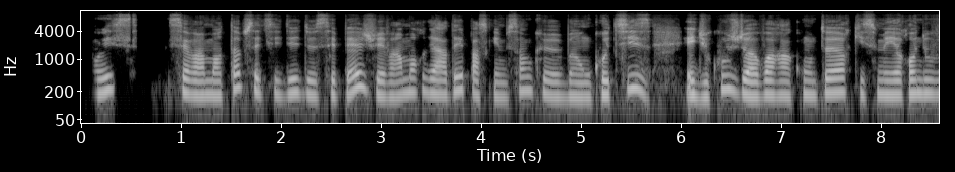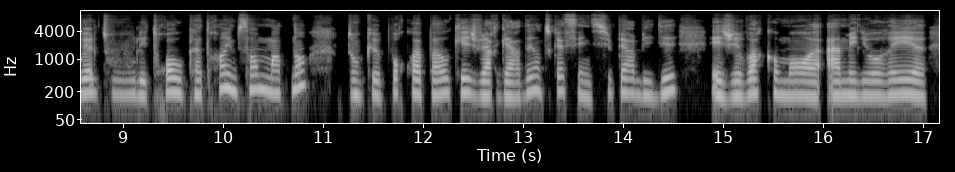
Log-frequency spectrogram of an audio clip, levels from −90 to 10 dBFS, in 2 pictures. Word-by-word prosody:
Oui, 190 +3 0
s 485 - -2 0.4
c'est 190 - +1
vraiment 165 -1 0
top, 240 +2 -1
cette 195 -3 0
idée 180 +2 -3
de 175 -2 -4
CPF. 175 +8 0
Je 210 - +1
vais 170 - +3
vraiment 165 +4 -3
regarder, 190 +1 0
parce 175 -5 -1
qu'il 160 -1 -6
me - - -10
semble 205 +7 -3
que 165 -5 -4
ben, 155 +1 -6
on 155 0 -5
cotise. 190 +2 +1 0.4
Et - - +8
du 155 0 0
coup 225 +8 -4
je 205 -3 +1
dois 175 -3 +6
avoir 170 +1 +2
un 165 -1 0
compteur 185 +3 0
qui 175 - -6
se 180 - 0
met 170 0 +2
renouvelle 180 +1 0
tous 175 -1 -6
les 170 -1 -2
3 185 +4 +1
ou 185 - -2
4 175 +7 -3
ans - - +4
il 240 - +3
me 210 - -3
semble 225 +3 +1
maintenant. 220 +7 0 0.4
Donc, 175 -1 -3
heu, 170 - -1
pourquoi 180 +3 0
pas? 175 0 0
OK, 190 +1 -1
je 170 - +4
vais 165 - +4
regarder. 165 +3 -1
En 215 - -3
tout - - +5
cas 210 -1 -1
c'est 170 - -1
une 155 -2 -7
superbe 185 +2 0
idée 190 +7 -2 0.3
et - - +5
je 160 +1 +7
vais 165 - 0
voir 180 +2 +2
comment, 165 -2 +1
heu, 155 - +4
améliorer, 170 +1 +3
heu, - - -6
175 Hz, 230 wpm, -23 LUFS, 165-190 Hz, 0.4 s, Et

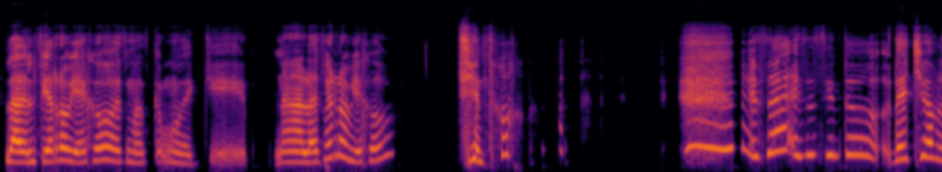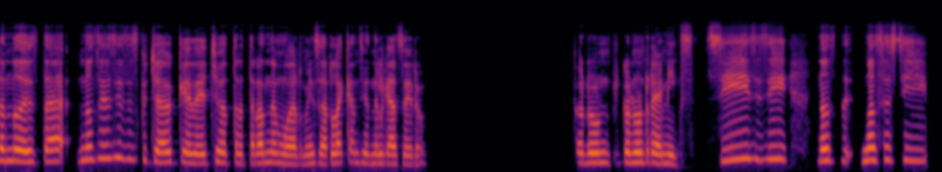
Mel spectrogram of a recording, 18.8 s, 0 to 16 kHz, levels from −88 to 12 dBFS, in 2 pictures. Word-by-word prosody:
La 230 -2 +9
del 225 +1 +3
fierro 240 +3 +5
viejo 255 +3 +2
es 235 - -2
más 215 -1 -6
como 225 -1 -7
de 190 -2 -7
que 415 - -9 0.3
no, 220 - -3 0.2
la 220 - +6
del 225 - 0
fierro 325 +2 +2
viejo, 260 - -3 0.6
siento 260 -4 +4 2.6
esa 345 +4 +2 0.2
esa 375 +1 -1
siento 370 -3 -2
de 270 +1 +6
hecho, 325 +4 +4
hablando 255 -5 +2
de 230 - +5
esta, 235 +1 -1
no 270 +3 -4
sé 295 +1 -4
si 325 - -4
has 305 - -7
escuchado 235 -5 -2
que, 215 -3 0
de 195 0 +1
hecho, 215 +1 -2
trataron 200 +1 -3
de 215 - -2
modernizar 185 0 -3
la 205 +1 0
canción 210 -2 -7
del 195 +1 -4
gasero. 185 -1 -3 1.5
Con 210 -1 -4
un 210 0 0
con 215 -1 0
un 215 0 +3
remix. 195 -4 -2
Sí, 280 +4 0
sí, 280 - -8
sí. 285 0 -3 0.3
No 250 +1 +2
sé 235 - -20 0.2
no 260 +2 +2
sé 275 +1 -5
si 250 0 -5
240 Hz, 160 wpm, -24 LUFS, 210-285 Hz, 2.6 s, La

